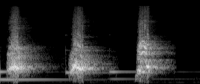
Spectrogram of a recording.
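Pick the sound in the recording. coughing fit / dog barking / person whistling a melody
dog barking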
